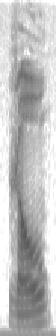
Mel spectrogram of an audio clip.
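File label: "rou2", Mandarin Chinese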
